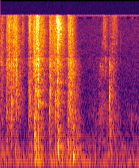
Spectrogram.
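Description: A deck of reading cards shuffled by hand: a quick run of soft card-on-card snaps in the first second, then a few spaced-out flicks.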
